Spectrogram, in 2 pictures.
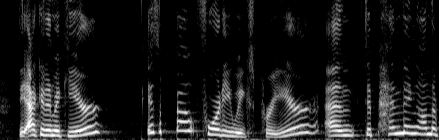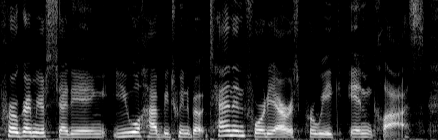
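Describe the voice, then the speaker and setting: Speaking with a non-native accent, a woman talks at a moderate pace in a high pitch. Her pitch swings very widely. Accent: non-Dutch. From Canada. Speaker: university representative. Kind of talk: conference presentation.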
